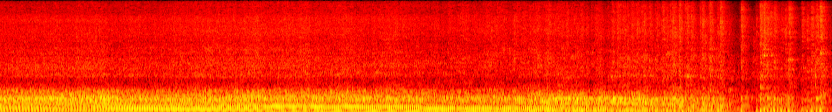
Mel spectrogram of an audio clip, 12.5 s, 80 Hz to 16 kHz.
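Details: Built Greddy twin-turbo (18G) G35, first start after fixing a fuel leak: catches, runs unevenly several seconds, then sags and dies. AFR climbs very high; running lean and stalling from low fuel pressure.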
